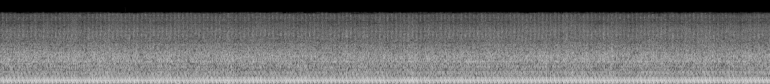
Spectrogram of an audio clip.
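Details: Old Murray Dynamark 22 mower, 3.75hp Briggs & Stratton, just started after about seven years stored, fresh gas, smoking a little: steady, even drone with firm hum, no misses or knocking; normal idle.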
